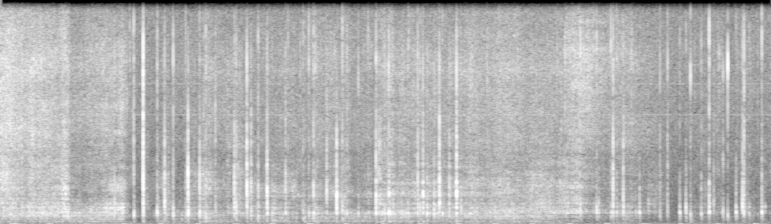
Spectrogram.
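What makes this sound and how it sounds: Long acrylic nail tips tap rapidly on a large, hollow, brown corrugated cardboard shipping box. The quick, irregular taps come as sharp, bright clicks with a hollow thud beneath them, over a steady low rumble and faint scratchy rustling.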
